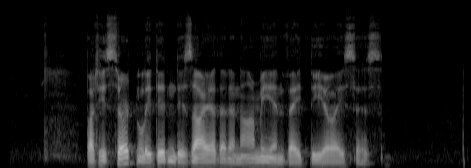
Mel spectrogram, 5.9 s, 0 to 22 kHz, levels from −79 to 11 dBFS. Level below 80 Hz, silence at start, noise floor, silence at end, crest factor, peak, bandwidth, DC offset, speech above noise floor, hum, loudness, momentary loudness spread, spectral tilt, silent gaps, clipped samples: -66 dBFS; 0.55 s; -67 dBFS; 1.15 s; 20 dB; -8 dBFS; 15.5 kHz; under 0.1%; 41 dB; none; -27 LUFS; 10 LU; -5 dB/octave; none; under 0.1%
